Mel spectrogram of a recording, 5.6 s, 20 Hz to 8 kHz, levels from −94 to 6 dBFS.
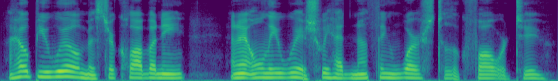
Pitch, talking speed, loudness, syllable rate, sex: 155 Hz, 195 wpm, -18 LUFS, 4.9 syllables/s, female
